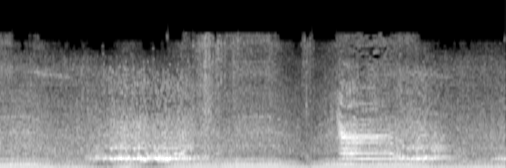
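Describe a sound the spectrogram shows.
Car tyres screech as the car skids around a corner.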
